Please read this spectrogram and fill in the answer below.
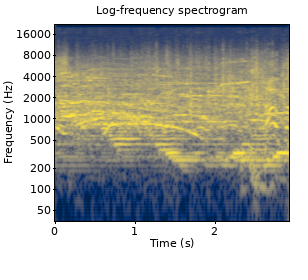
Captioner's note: dreamy harp music; cheering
